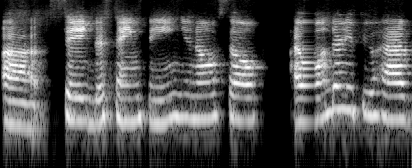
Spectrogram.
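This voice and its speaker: Her delivery is monotone and flat in intonation, and the woman keeps to a fairly slow pace. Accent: Portuguese. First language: Portuguese. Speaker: international graduate student. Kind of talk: question in workshop. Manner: halting.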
